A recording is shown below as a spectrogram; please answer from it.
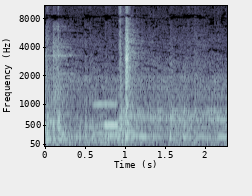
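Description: The drilling head of a CNC plasma cutting machine being driven by its axis motor, a mechanical whir with short steady tones and one sharp click about a second in.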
